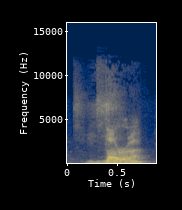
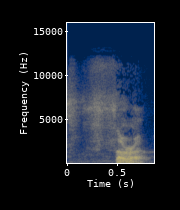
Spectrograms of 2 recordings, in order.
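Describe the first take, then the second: First: The opening th sound is voiced. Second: The opening th sound is unvoiced. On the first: The speaker calls it wrong. "it's not voiced. It's not. It's not thorough" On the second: The speaker calls it right. "It's unvoiced"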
